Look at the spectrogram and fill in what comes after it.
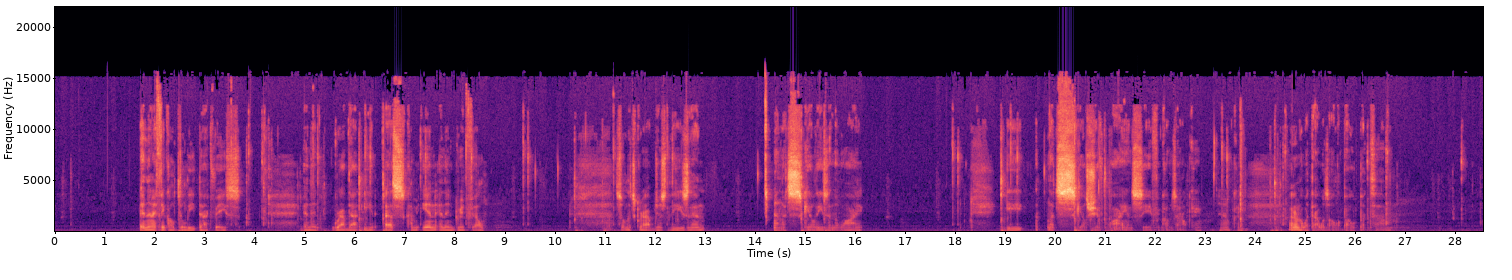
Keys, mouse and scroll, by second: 2.5 x, 3.9 middle click, 4.5-4.9 scroll up 1, 5.2 alt+shift+click, 6.1 e, 6.6 s, 8.2 click, 9.6 alt+a, 9.6 middle click, 9.6-10.5 scroll up 2, 10.5 3, 11.2 alt+shift+click, 15.0 s, 19.0 e, 20.4 s, 23.8 Tab, 24.1 scroll down 2, 24.5 alt+a, 24.6 middle click, 26.4 scroll down 3, 26.7 middle click, 28.3-28.5 scroll down 6.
